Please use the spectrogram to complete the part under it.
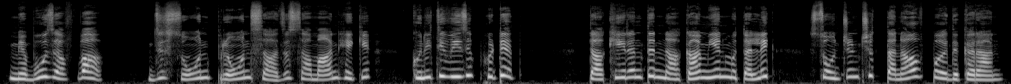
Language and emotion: Kashmiri, fearful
